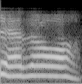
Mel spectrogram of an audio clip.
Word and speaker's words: cero: Cero! That's how you say it in Spanish, cero.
